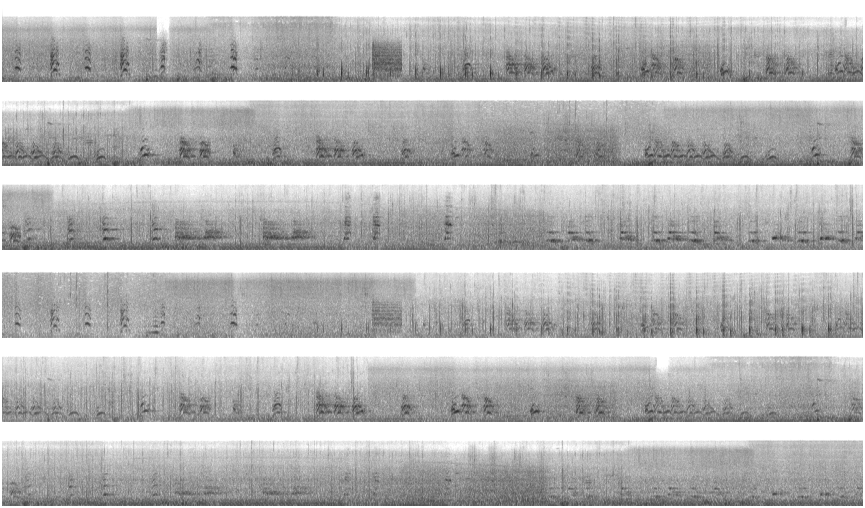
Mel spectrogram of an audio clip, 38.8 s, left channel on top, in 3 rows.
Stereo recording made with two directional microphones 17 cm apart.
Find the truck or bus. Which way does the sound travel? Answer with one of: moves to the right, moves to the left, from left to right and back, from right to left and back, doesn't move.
moves to the right.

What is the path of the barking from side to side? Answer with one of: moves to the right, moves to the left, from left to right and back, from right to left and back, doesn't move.
from left to right and back.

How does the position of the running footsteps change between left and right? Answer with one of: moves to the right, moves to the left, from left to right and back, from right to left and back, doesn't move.
moves to the right.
